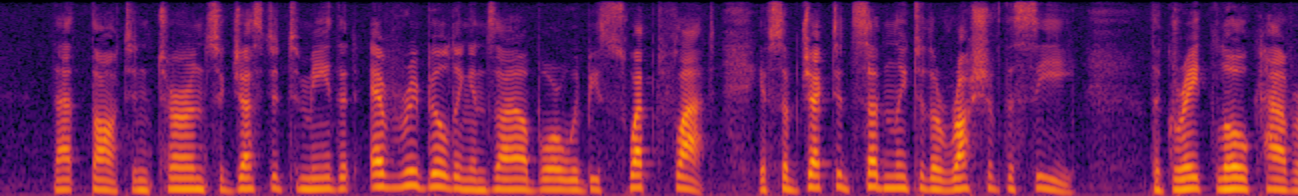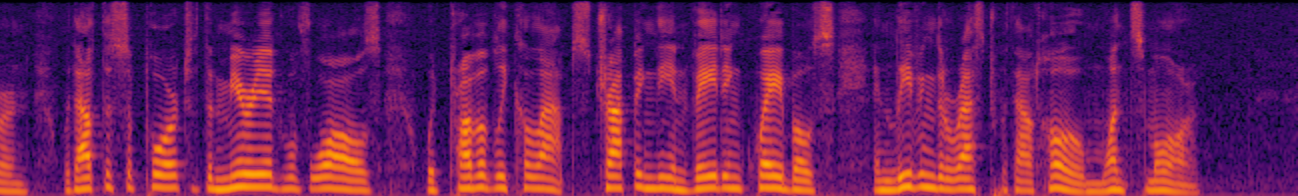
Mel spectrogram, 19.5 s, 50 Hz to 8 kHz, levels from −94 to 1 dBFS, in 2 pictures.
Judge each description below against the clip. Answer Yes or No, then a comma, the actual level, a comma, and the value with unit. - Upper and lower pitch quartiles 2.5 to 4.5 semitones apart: Yes, average, 3.0 semitones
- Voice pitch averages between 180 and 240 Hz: No, medium, 160 Hz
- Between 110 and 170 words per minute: Yes, average, 160 wpm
